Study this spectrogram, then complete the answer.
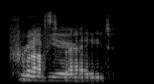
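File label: UK female, Dalekness, voice drop; Crossfade; beanstalk audio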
